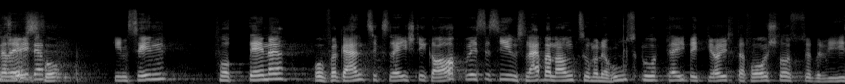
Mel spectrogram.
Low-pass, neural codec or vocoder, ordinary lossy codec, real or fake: 14.4 kHz; codec, 32 kHz, 1.9 kbps, SNAC; none; fake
